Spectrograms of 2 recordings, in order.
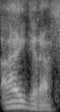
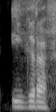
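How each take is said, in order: First: The first letter is said as 'eye'. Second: The first letter is said as 'ee'. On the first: "todos decimos iGraph en inglés" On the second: "en español"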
